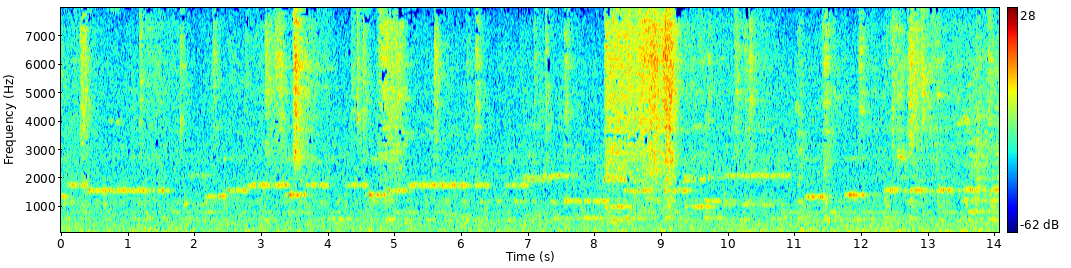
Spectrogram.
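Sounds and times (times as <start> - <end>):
train wheels rumbling on rail: 0.0 - 14.0
burst of hiss: 8.2 - 9.3.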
